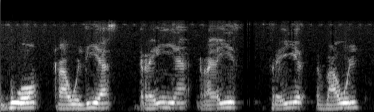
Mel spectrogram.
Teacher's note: hay una vocal abierta atona, es decir, que no tiene el énfasis, más una vocal cerrada tónica, es decir, donde recae el énfasis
